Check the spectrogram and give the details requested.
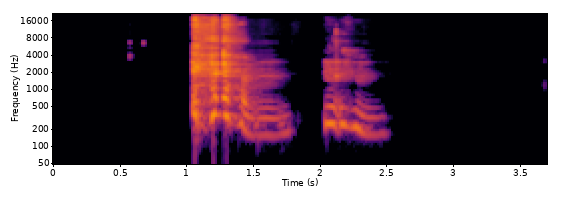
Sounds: Throat clearing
